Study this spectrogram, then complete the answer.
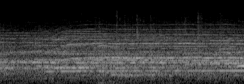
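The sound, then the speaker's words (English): A large crowd roars and cheers, coming to its feet in the final seconds as Middle Tennessee wins a 2021 Cancun Challenge game against the Bears; a dense, sustained wash of voices stays loud and steady throughout, with no single voice standing out. “Crowd coming to its feet across the way.”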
